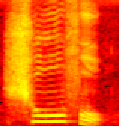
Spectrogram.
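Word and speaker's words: 舒服: 자 그다음에 B 그요 여러분 발음 어떻게 합니까 슈후 슈후 아고 합니다 자 슈후 편안하다는 뜻이고요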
